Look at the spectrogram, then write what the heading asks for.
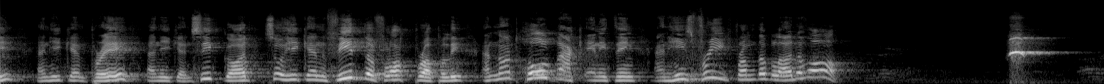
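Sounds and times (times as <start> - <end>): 
speech: 0.0 - 8.5
person whistling: 10.1 - 10.8.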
